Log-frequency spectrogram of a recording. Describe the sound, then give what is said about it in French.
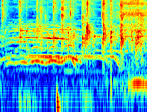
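An audience applauds a band at the start of a live session on Radioactive, in a steady wash of clapping, with a sustained, wavering tone running through it and a voice briefly heard over the noise. “Vous pouvez les applaudir déjà.”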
